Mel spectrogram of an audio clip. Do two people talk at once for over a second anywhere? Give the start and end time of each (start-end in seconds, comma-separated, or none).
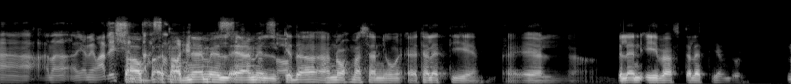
1.2-2.9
